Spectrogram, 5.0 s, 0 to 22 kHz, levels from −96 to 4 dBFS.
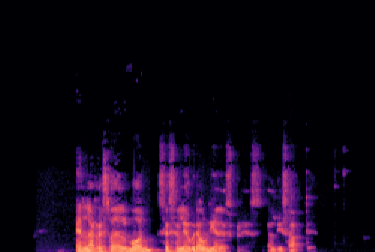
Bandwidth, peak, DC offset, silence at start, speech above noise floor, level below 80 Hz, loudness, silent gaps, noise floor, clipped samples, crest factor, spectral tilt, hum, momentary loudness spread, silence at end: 9.6 kHz; -2 dBFS; under 0.1%; 1 s; 49 dB; -56 dBFS; -19 LUFS; none; -68 dBFS; under 0.1%; 18 dB; -6.5 dB/octave; none; 17 LU; 0.85 s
